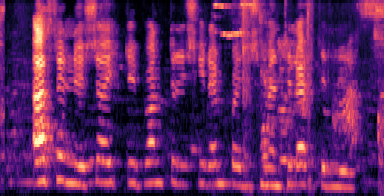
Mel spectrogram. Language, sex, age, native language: Icelandic, other, 12, Icelandic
